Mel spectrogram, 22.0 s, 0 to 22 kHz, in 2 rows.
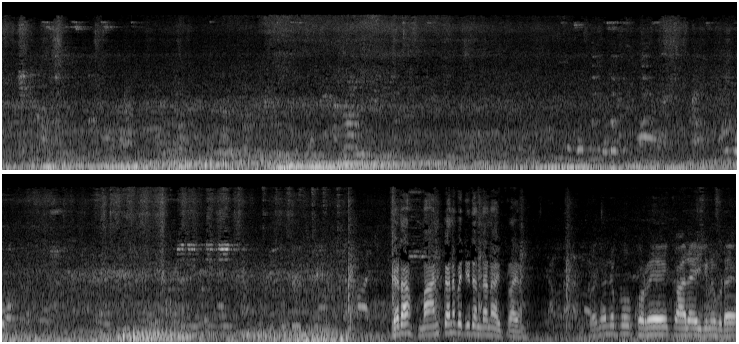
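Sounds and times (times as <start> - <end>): road traffic rumble: 0.0 - 22.0.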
